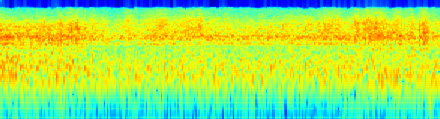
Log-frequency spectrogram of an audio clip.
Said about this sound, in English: You think you're going to be rescued by that plane and leave me behind, but it ain't going to be like that.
